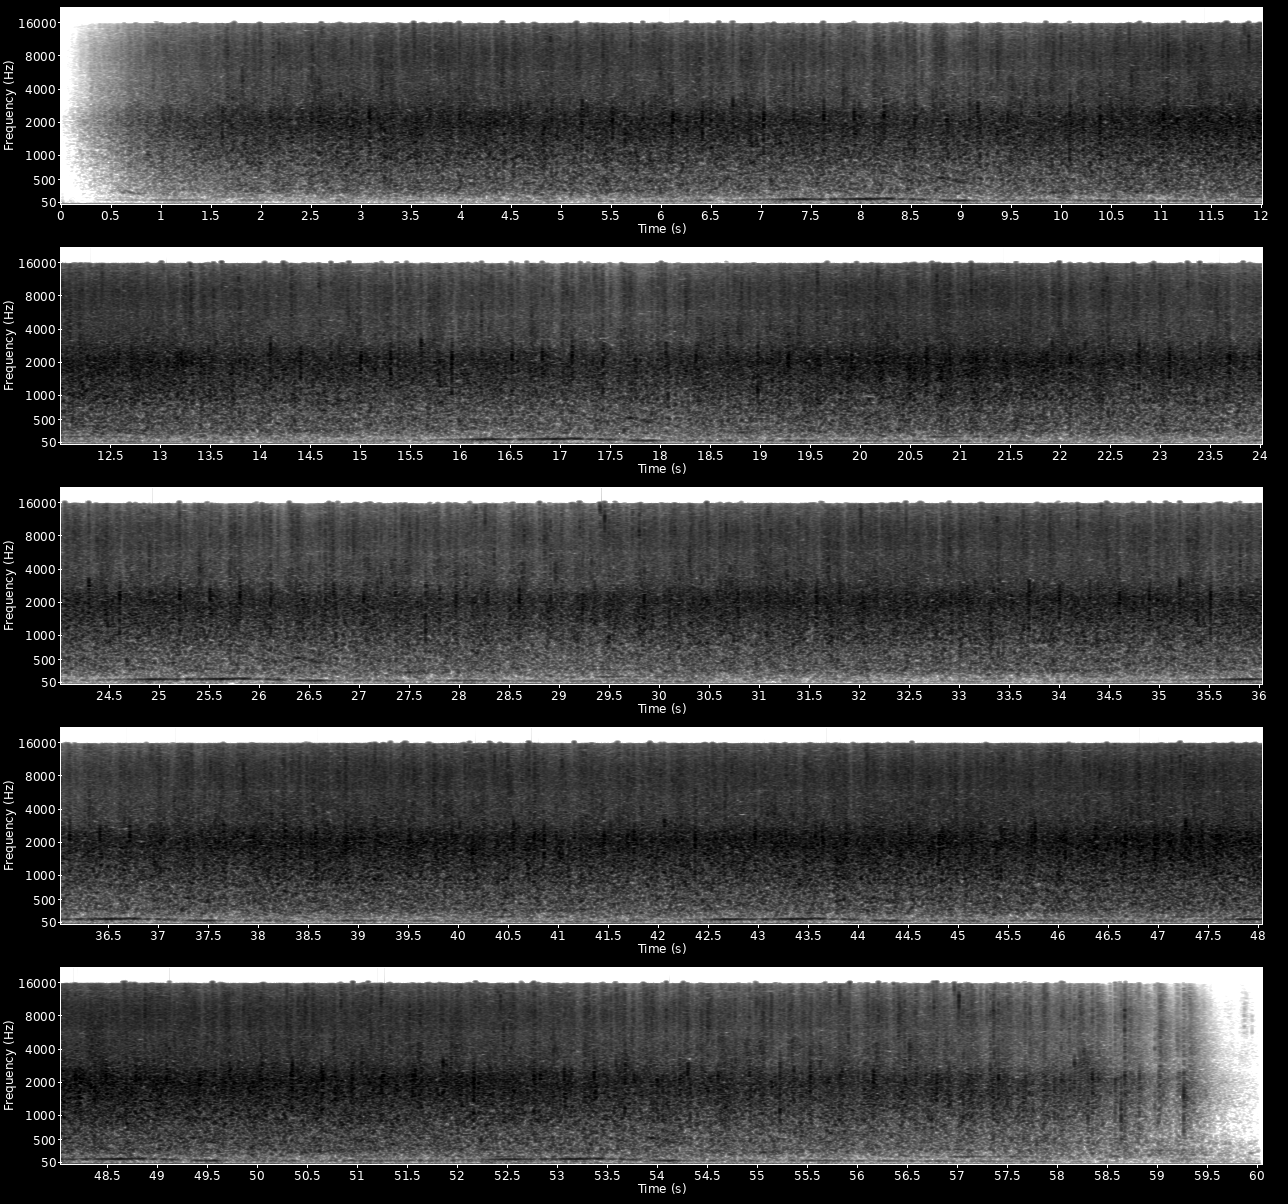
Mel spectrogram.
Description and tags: This is a recording of an audience clapping at the end of a school event.
audience, event, school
